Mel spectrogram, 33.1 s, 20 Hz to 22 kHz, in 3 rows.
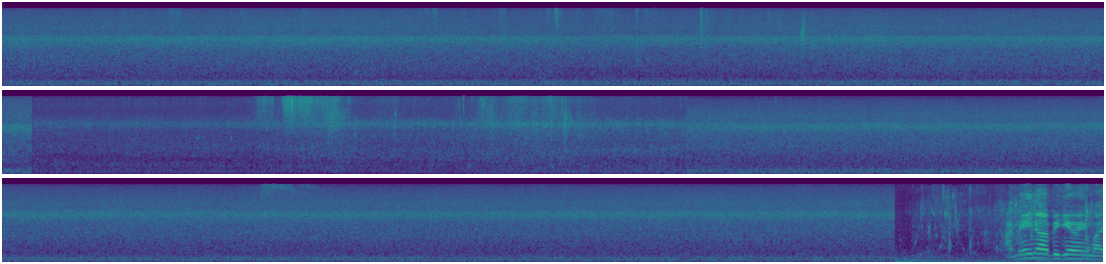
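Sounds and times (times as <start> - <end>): river water rushing: 0.0 - 33.0
water splashes: 12.8 - 18.1, 30.9 - 33.0.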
